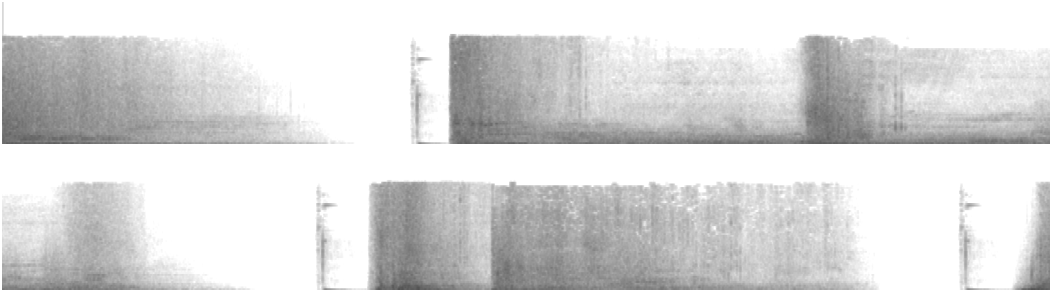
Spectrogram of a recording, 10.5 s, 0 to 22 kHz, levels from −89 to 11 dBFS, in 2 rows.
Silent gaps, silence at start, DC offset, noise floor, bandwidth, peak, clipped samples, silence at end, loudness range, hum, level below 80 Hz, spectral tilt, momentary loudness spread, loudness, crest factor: 1.81-2.04 s, 6.53-6.81 s, 9.63-10.02 s; 0 s; under 0.1%; -62 dBFS; 17 kHz; -12 dBFS; under 0.1%; 0 s; 3 LU; none; -40 dBFS; -3.5 dB/octave; 20 LU; -31 LUFS; 20 dB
